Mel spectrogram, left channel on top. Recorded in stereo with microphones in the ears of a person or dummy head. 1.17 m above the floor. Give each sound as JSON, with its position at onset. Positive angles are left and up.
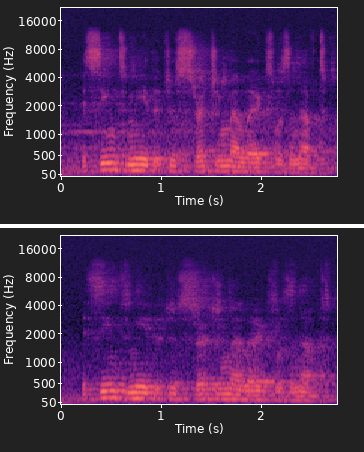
{"t": 0.2, "sound": "a man speaking", "side_deg": 65, "distance_m": 3.0}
